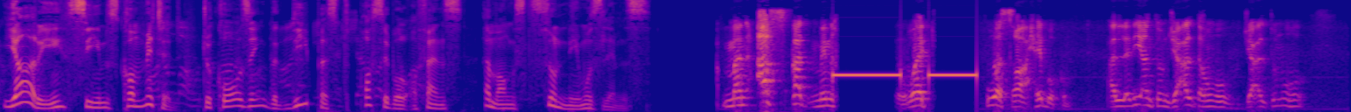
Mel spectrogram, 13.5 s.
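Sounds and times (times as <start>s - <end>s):
speech: 0.0s - 6.6s, 7.2s - 13.3s
censor bleeps over offensive words: 8.4s - 9.8s.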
